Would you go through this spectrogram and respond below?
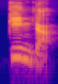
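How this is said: It is said with a statement tune. The speaker is stating something. "that is a statement"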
